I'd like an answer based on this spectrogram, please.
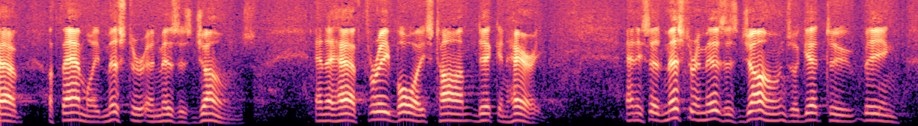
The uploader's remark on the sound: A sermon preached at the ordination service of new ruling elders and deacons.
